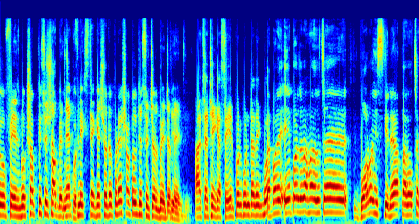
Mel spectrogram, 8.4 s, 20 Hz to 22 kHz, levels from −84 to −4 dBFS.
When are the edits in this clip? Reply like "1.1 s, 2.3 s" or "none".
none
